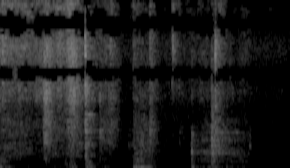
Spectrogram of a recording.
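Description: Near silence with a few faint, short taps and rustles of handling, the loudest about a second in.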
